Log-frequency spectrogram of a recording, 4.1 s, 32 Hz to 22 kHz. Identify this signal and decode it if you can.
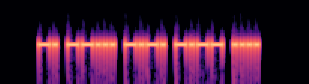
Morse code, heard as a keyed tone, about 25 wpm, 700 Hz. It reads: N7CYH
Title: USA Call Signs - 5 Characters - 25wpm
